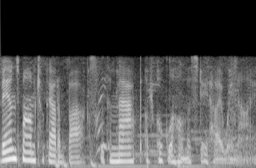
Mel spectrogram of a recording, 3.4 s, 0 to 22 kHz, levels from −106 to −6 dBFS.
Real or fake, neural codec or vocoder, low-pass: real; none; 5.4 kHz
